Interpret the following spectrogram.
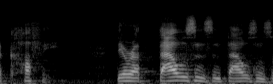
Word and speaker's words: Kofi: that's born on Friday your name is Kofi Kofi phonetically or we anglicize that into coffee there are thousands and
